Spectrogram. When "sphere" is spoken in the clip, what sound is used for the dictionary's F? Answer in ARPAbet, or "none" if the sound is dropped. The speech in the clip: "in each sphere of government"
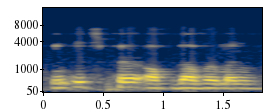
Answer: P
